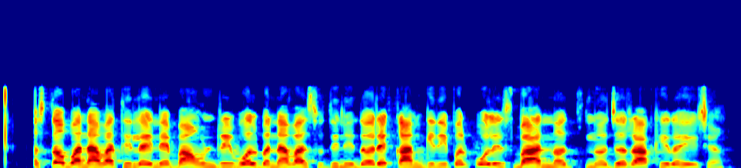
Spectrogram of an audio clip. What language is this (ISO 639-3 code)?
guj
